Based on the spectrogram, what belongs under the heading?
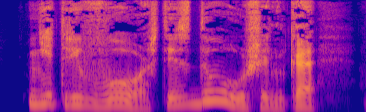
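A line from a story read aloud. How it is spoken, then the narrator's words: Exclaiming. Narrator (Russian): воскликнула она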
